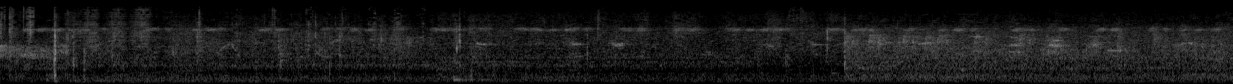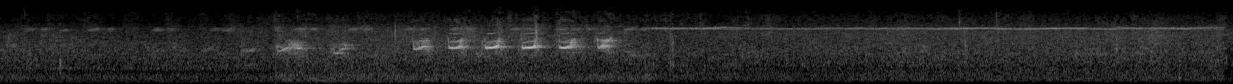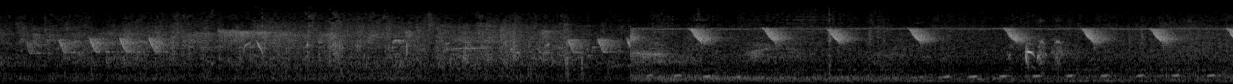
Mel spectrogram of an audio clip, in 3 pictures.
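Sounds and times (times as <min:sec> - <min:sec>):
birds chirping: 0:08.2 - 0:18.8, 0:28.6 - 0:36.9.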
